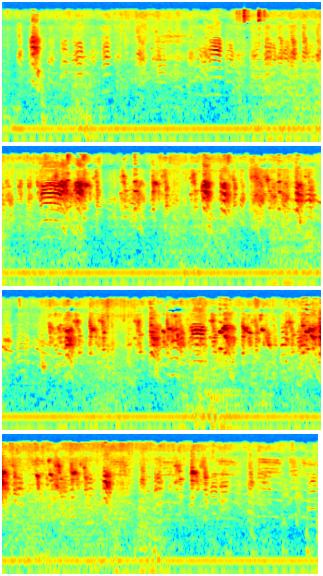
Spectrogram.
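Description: Zebra finches in an aviary giving many short, repeated chirping calls, with brief wing flutters as they bathe in a birdbath.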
